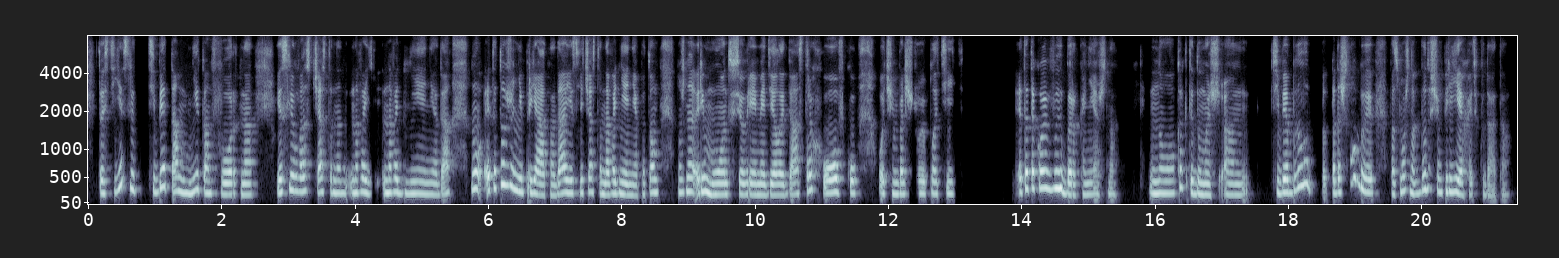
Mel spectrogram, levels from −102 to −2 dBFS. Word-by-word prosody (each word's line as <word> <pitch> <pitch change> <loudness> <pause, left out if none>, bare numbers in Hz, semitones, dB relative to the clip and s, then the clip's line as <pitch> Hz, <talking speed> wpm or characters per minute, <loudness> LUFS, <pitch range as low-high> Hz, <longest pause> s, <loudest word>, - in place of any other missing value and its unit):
То 220 - +2
есть, 220 +2 -3
если 295 -1 0
тебе 285 +7 +1
там 240 -9 +1
не 270 +5 +1
комфортно, 200 -4 0 0.4
если 230 +4 +3
у - - 0
вас 250 0 -1
часто 240 -1 -2
на 220 -1 0
навое 225 +1 0 0.2
наводнения, 215 -3 -1
да. 235 +4 -3 0.3
Ну, 295 0 +4
это 270 +3 +4
тоже 360 -1 +3
неприятно, 220 -8 +2
да, 210 - +3
если 225 +1 -1
часто 235 -1 -4
наводнение. 195 -2 +1
Потом 230 +5 -2 0.3
нужно 235 +1 +1
ремонт 195 -5 +4
все 200 0 0
время 195 -1 +1
делать, 190 0 +1
да, 205 - -2
страховку 235 -1 +1 0.3
очень 205 -1 -1
большую 205 +1 -2
платить. 210 -1 -5 0.9
Это 240 +5 +2
такой 300 0 +4
выбор, 235 -11 +5
конечно. 200 0 -6 0.4
Но 215 0 +1
как 320 +7 -5
ты 220 - +1
думаешь, 195 -2 0
ам, 190 -1 -4 0.3
тебе 230 0 +3
было 330 +10 0
б - - -5
подошло 235 - -1
бы, 235 -6 +2 0.2
возможно, 230 +3 -2
в 205 - -5
будущем 275 0 -1
переехать 235 -4 +1
куда-то? 190 -1 -12
220 Hz, 150 wpm, -23 LUFS, 200-245 Hz, 0.9 s, выбор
